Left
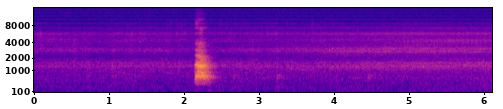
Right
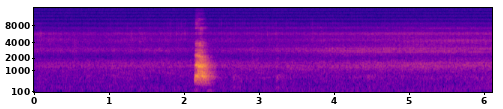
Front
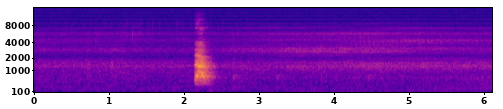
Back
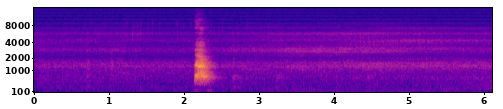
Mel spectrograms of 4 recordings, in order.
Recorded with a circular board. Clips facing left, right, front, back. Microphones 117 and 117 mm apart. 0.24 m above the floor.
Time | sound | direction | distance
2.1 | a dog barking | 110° right | 1.7 m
